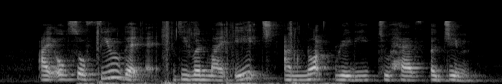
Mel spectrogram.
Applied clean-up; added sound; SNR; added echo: none; Walk, footsteps; 11 dB; none.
